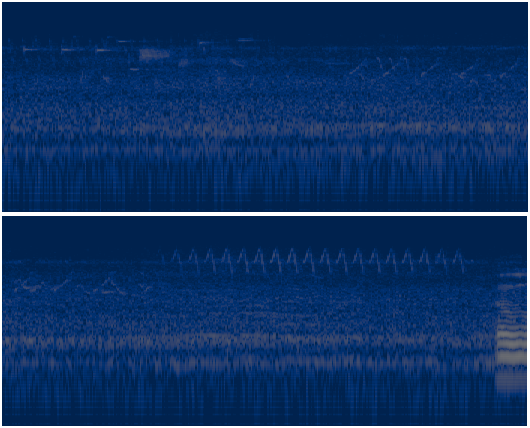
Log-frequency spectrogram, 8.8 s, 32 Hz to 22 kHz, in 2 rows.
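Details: Irritated Buckfast honey bees at an opened handmade hive during an inspection on 23 May 2009: a constant low hum, a rapid bird trill in the background partway through, and a sharp clatter at the end.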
